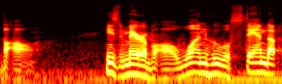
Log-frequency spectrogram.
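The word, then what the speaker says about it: Merib-baal: His name when he was born was Merubbaal. Merubbaal. Now, if you see his name, you might call it Meribaal. That is kind of the maybe normal pronunciation, and maybe you'd recognize part of that.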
